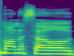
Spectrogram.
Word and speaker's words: Monticello: So when I lived in Monticello, mm, you know, it, again, it's spelled Monticello like the place in Virginia. It is Monticello.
